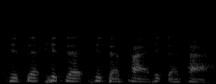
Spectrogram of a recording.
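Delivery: mock sultry murmur. Mock bedroom talk, fading.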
